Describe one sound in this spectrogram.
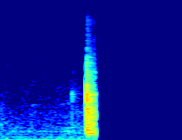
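A glass is set down on a table with a light knock.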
